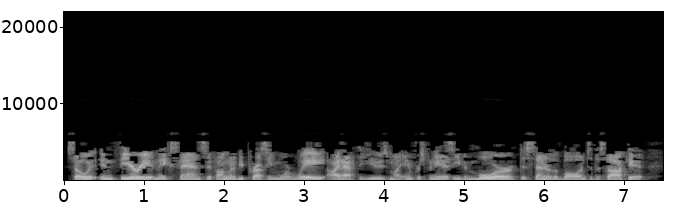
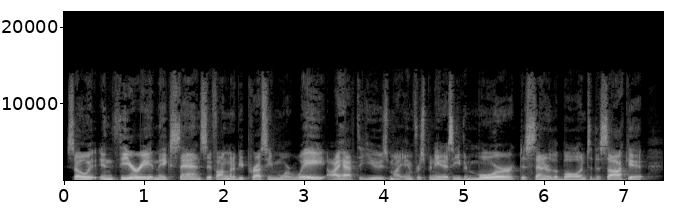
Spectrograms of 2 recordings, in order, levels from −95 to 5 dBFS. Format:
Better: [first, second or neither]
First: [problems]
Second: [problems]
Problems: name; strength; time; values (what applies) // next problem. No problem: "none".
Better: second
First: garbled, watery; badly; nothing above 5 kHz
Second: none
